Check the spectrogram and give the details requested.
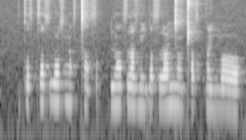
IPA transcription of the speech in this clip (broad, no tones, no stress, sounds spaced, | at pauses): tʲ e sˤ tʲ ɯ sˤ ðˤ o sˤ ŋ ĩ sˤ ǀ ĩ sˤ | l ĩ sˤ l e z ĩ ɟ e sˤ l ɯ ŋ͡ǀ ɔ̃ ǁ ɯ sˤ t ĩ ŋ ɔ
